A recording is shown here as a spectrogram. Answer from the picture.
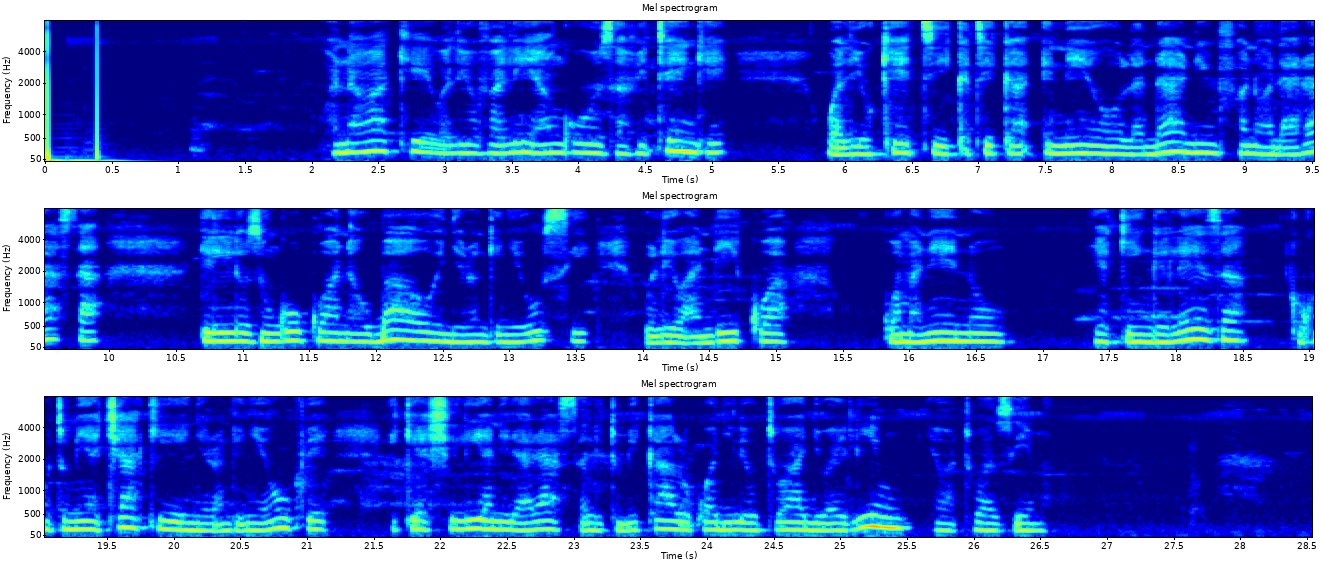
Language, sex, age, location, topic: Swahili, female, 25-35, Dar es Salaam, education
